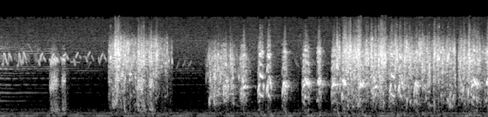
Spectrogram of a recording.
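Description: Chickens squawking and clucking in a flurry: a few short bursts at first, then a dense run of squawks from about three seconds in.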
